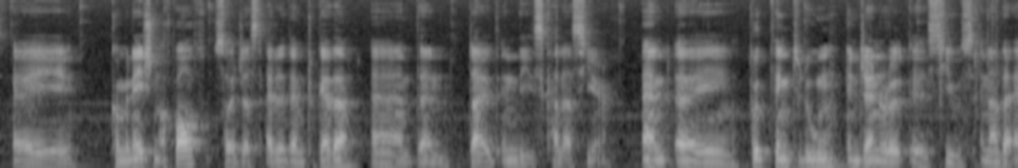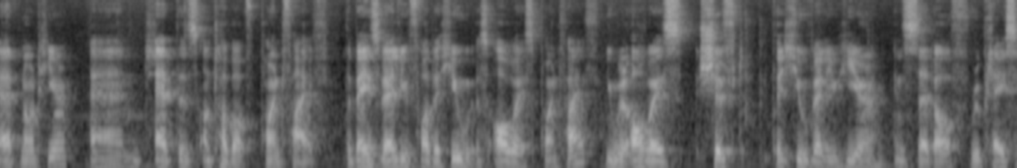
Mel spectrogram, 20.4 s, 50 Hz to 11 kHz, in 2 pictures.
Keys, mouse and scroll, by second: 0.1-0.8 drag, 1.6 click, 4.5-7.9 shift+middle drag, 7.9 scroll up 1, 8.0-8.5 middle drag, 8.5 scroll up 1, 8.6-9.9 middle drag, 16.7-19.1 drag, 19.5 click.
